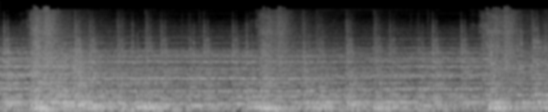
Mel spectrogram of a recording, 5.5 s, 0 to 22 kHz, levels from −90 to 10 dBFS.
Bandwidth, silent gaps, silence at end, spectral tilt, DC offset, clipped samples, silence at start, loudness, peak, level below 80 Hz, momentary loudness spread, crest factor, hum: 17.5 kHz; none; 0 s; -5 dB/octave; under 0.1%; under 0.1%; 0 s; -22 LUFS; -6 dBFS; -34 dBFS; 6 LU; 16 dB; none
